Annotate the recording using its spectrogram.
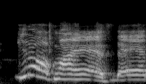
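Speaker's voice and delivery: very high, squeaky voice pushed way up. Retelling a moment at the table, imitating Andrew's high voice. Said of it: "And his high voice".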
